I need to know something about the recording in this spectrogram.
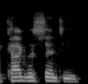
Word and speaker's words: cognoscenti: and john you could correct me if i mispronounce this one uh is it cognoscenti cognizant yes the cognoscenti the thoughts and opinions page of the wbur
